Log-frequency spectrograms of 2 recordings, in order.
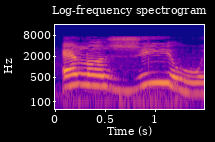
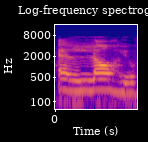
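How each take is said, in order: First: The stress does not fall on lo. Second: The stress falls on the syllable lo. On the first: This is the Portuguese pronunciation. "em português" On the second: This is the Spanish pronunciation. "Força no lo"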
